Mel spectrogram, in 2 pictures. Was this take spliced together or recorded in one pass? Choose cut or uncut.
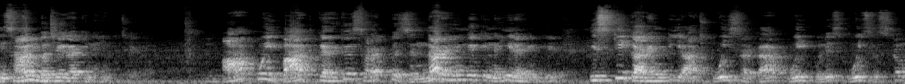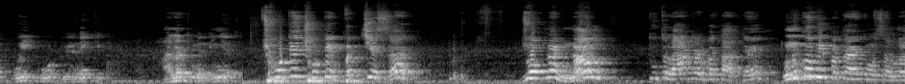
cut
